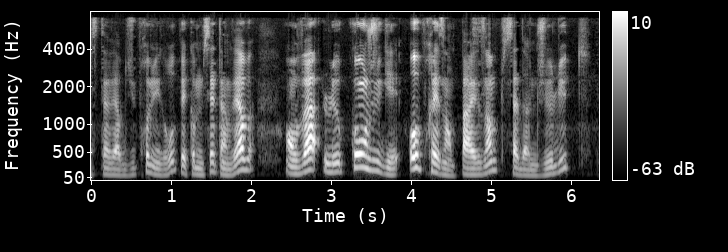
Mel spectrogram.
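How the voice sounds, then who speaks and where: A man's voice: medium pitch, mellow. A man teaching a spelling lesson for schoolchildren, patiently spelling each word out letter by letter and repeating it. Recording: dull lo-fi recording.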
